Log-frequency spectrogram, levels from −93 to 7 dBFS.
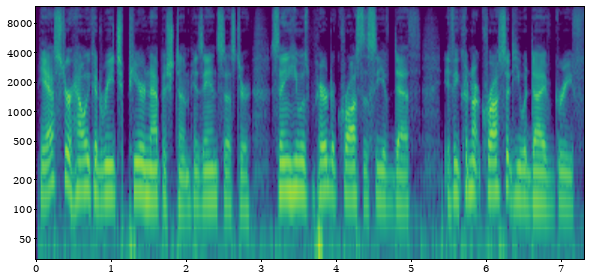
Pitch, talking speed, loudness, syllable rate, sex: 130 Hz, 280 wpm, -19 LUFS, 6.1 syllables/s, male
